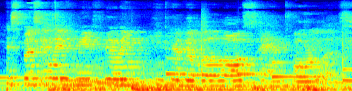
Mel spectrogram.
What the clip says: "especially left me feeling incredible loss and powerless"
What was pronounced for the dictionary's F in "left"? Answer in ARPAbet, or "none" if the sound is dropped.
none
